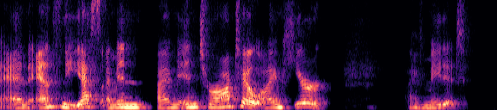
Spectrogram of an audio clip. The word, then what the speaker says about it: Toronto: Natasha, you can tell you're not from there because you pronounce the T in Toronto. Yes, it's that's Toronto.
